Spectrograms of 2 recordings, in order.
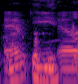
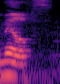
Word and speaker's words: Melf's: M-E-L-F-S. Pretty sure you're saying that wrong. It's not Milf's. It's Melf's.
